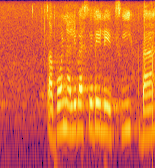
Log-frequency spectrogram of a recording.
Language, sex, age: Southern Sotho, female, 22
